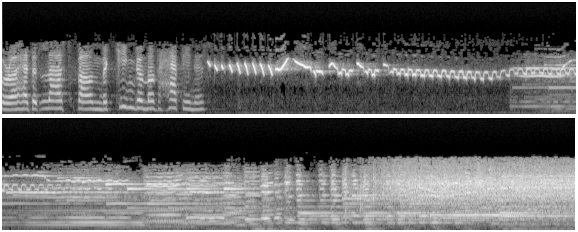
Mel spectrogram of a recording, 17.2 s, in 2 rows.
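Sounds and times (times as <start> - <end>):
speech: 0.0 - 3.2
warbling trilling nightingale song: 3.0 - 10.4
soft sustained music: 7.6 - 17.2.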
